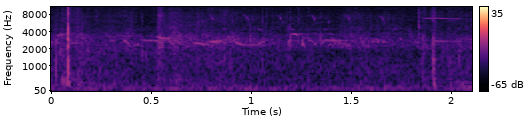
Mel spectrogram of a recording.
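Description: Quiet pondside ambience with faint, brief bird chirps. Two sharp clicks, one just after the start and one just before the end, are the loudest sounds.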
